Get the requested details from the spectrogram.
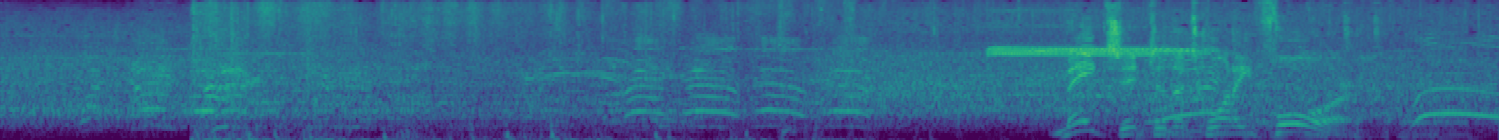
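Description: Football players' pads thud together in a tackle.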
